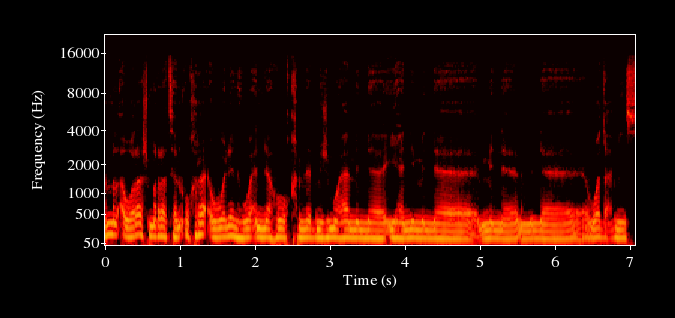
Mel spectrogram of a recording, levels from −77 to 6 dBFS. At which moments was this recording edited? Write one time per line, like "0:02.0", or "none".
0:05.5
